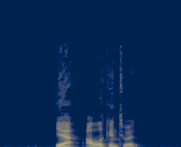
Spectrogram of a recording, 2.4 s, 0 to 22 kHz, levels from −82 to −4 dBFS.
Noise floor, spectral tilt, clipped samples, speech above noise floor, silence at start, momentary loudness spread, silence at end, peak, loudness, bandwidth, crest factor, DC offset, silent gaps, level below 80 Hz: -75 dBFS; -6.5 dB/octave; under 0.1%; 47 dB; 0.75 s; 11 LU; 0.6 s; -12 dBFS; -30 LUFS; 15.5 kHz; 20 dB; under 0.1%; none; -68 dBFS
